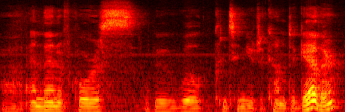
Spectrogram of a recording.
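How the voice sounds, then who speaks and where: A middle-aged man giving a recorded online lecture on biblical Greek, measured and full of "uh" fillers, stretching out key terms. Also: on the low side, darkish tone, a little hiss or hum. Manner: measured, frequent "uh" fillers, drawn-out emphasis on terms. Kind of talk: recorded online lecture over textbook pages.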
